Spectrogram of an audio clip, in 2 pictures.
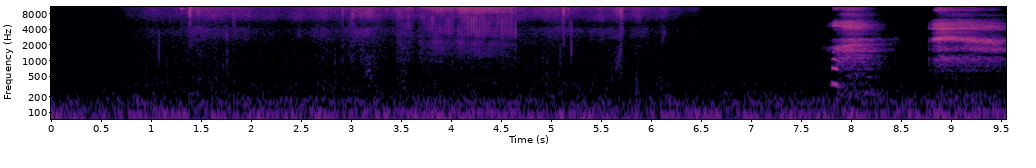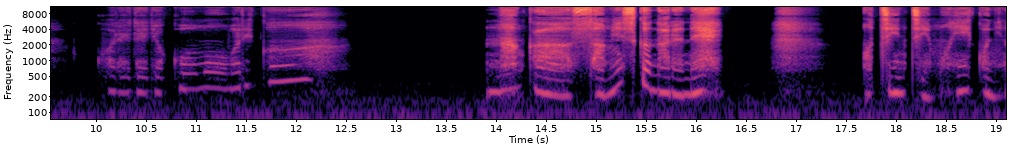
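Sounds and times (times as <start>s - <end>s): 
low steady rumble: 0.0s - 19.1s
trouser zipper being pulled closed: 1.0s - 6.2s
speech: 10.2s - 12.4s, 13.9s - 16.3s, 17.7s - 19.1s.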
